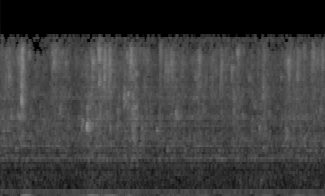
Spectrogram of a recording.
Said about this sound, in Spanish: En la cocina enjabona el vaso con un estropajo de plástico.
